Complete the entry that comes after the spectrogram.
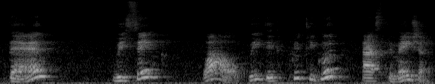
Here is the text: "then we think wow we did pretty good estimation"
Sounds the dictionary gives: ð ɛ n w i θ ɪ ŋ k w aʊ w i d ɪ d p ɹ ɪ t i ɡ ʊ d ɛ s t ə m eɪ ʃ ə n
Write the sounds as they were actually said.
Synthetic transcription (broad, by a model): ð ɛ n w i θ ɪ ŋ k w aʊ w i d ɪ d p ɹ ɪ t i ɡ ʊ d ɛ s t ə m eɪ ʃ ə n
